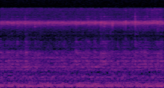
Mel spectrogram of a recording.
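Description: Faint room tone: a steady low hum with light hiss and a thin high whine, and no distinct events.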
